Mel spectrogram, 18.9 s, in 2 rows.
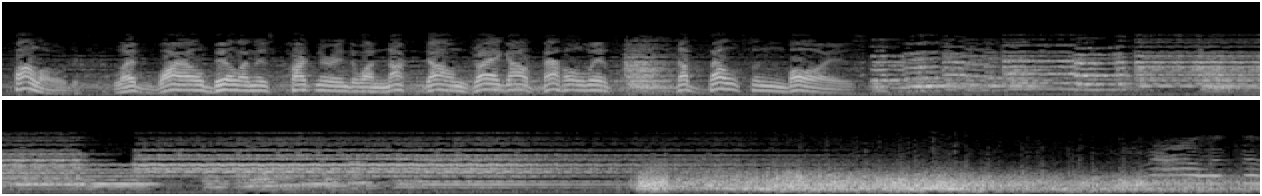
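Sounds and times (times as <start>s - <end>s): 
harmonic music-like tones: 0.0s - 17.0s
speech: 0.1s - 7.0s
heavy storm wind: 14.1s - 18.8s.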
